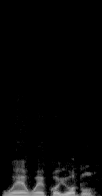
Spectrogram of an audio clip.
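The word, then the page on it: huehuecoyotl: Nahuatl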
